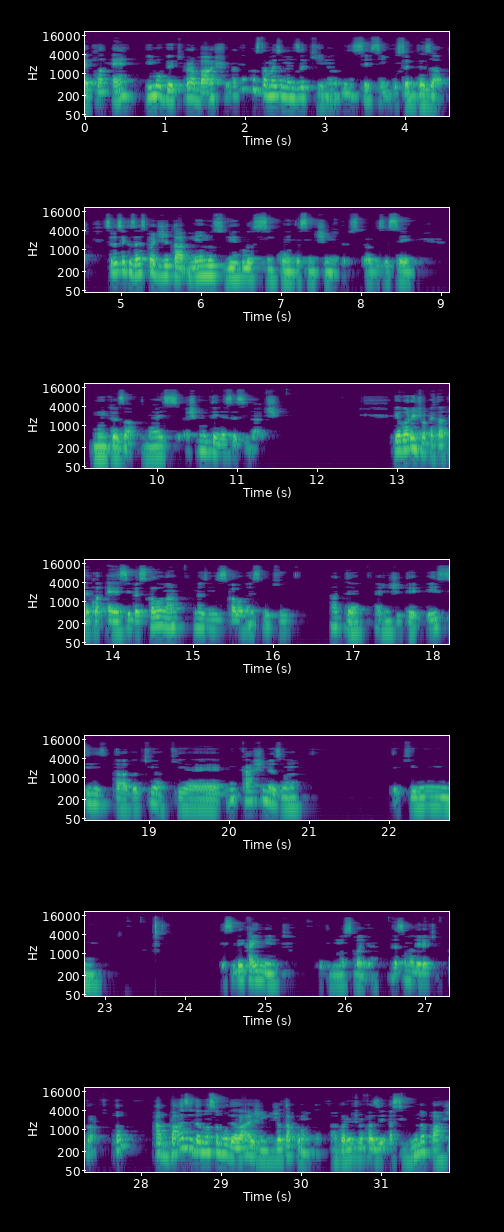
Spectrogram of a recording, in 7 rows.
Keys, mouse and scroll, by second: 10.0-10.8 scroll up 1, 10.8 scroll up 2, 11.3-11.6 shift+middle drag, 11.6-13.5 scroll up 1, 13.5 s, 22.5-23.2 scroll down 7, 23.2-25.1 shift+middle drag, 25.1 z, 25.5-26.6 middle drag, 26.6 Tab, 26.9 middle click, 27.2 alt+a, 30.0-30.6 scroll up 2, 30.6-31.7 middle drag, 31.7-31.8 scroll down 1.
